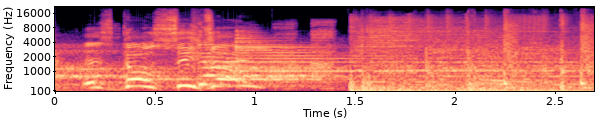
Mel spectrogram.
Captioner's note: bell ringing; intense music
